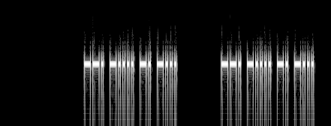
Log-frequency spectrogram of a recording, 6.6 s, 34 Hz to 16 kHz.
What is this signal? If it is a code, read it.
Morse code, heard as a keyed tone, about 28 wpm, 700 Hz. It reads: G6NB G6NB
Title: DXCC-100 Call Signs - 4 Characters - Repeated 2x - 28wpm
